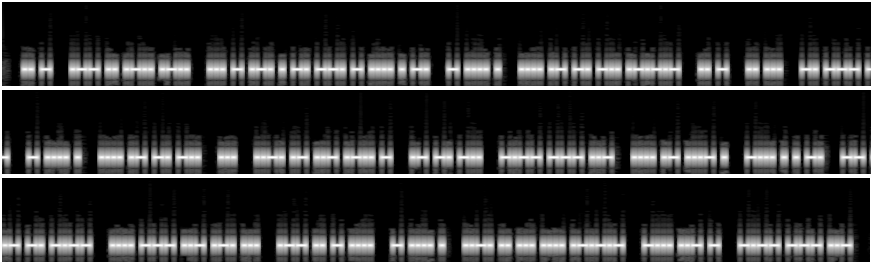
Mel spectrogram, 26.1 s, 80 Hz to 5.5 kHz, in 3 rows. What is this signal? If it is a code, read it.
Morse code, heard as a keyed tone, about 40 wpm, 600 Hz. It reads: IT WILL STRENGTHEN THE HAND. IT IS NOT THE HAND S FAULT AND YOU HAVE BEEN MANY HOURS WITH THE FISH. BUT YOU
